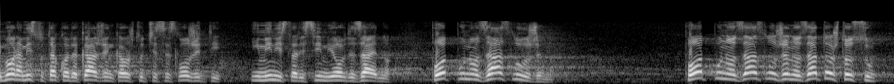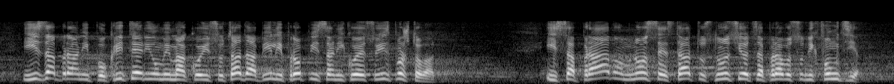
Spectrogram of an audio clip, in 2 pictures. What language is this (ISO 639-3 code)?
srp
